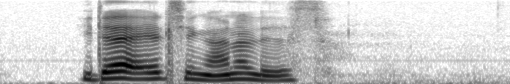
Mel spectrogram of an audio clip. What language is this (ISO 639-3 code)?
dan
